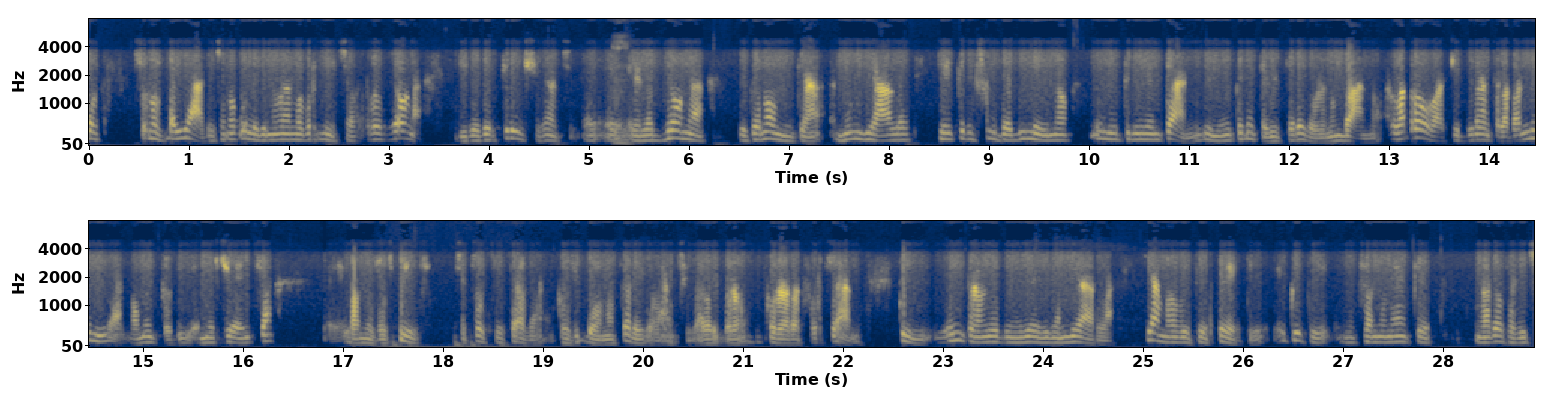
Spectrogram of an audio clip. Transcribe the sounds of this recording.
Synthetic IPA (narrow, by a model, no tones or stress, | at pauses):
soːnʊzbaʎːa̰ːt̪esɔːnokwelːekenːonanːʊpermesːoalɾod̪zɔːna̰ | d̪ipot̪̬erkɾeʃːeɾeansiɛɛɛlad̪zɔːnaekonɔːmikamond̪jaːle | k̟eɛkːɾeʃːuːt̪̬ad̪imɛːno | neʎːult̪imivɛnt̪anːik̬wind̪ivent̪ement̪ekwɪst̪erɛɡolenoɱva̰nːo̰lapɾɔːvak̟ed̪uɾant̪elapand̪emiːa̰lmoment̪od̪iḛmerd͡ʒɛnt̪sa | la̰nːos̬ospeːsḁt͡ʃɛfːosest̪a̰ːt̪a̰kosibːwɔːnast̪aɾɛɡo̰la̰a̰nt̪sila̰vɾḛbːeɾo̰aŋkoːɾarafːort̪sa̰ːɾekwind̪ḭent̪ɾanleɔrd̪ineid̪ɛːjad̪ikambjarla̰ | k̟jaːmanʊkwest̪iespɛrt̪iekːwest̪innsanːʊneaŋke | unakɔːsakɪt͡ʃ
